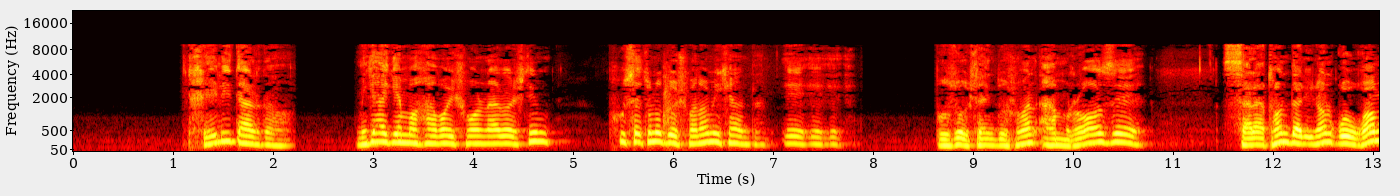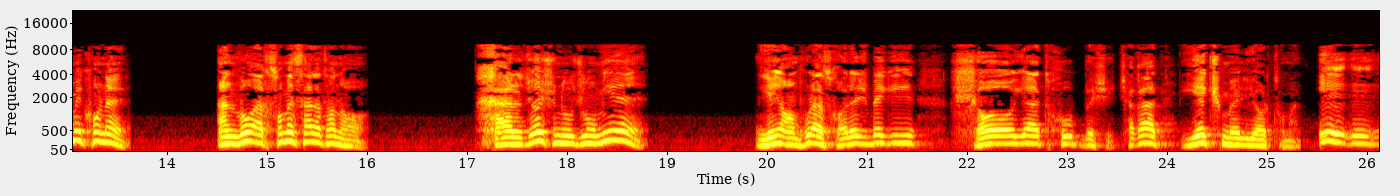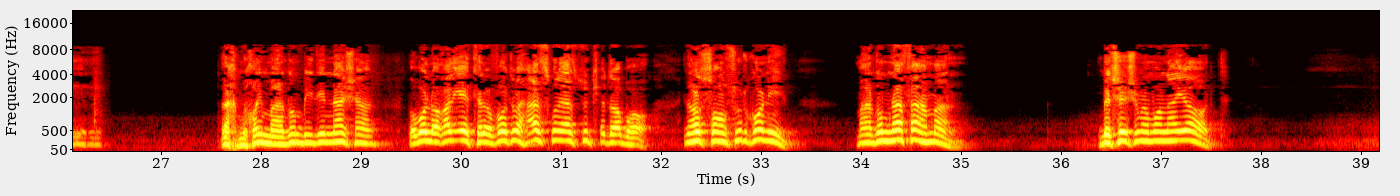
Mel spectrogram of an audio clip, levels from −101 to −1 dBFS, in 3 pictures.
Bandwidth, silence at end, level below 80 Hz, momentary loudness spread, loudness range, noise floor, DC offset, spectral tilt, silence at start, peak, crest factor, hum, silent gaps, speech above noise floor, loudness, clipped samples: 9.4 kHz; 1.7 s; -66 dBFS; 14 LU; 4 LU; -71 dBFS; under 0.1%; -5.5 dB/octave; 1.15 s; -4 dBFS; 18 dB; none; none; 50 dB; -21 LUFS; under 0.1%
